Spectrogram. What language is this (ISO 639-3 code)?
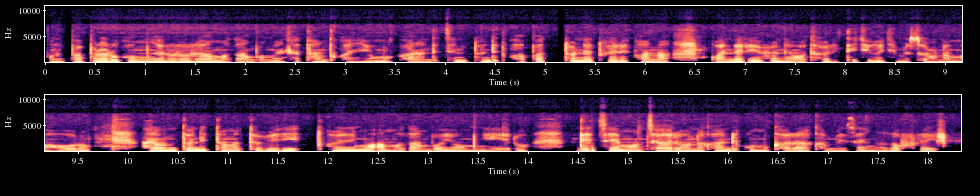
kin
